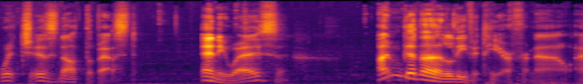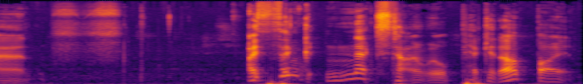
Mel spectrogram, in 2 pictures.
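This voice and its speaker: A man's voice: mid-range voice, wildly swooping pitch, takes it slowly, gravelly, pauses often, fairly bright tone. A man hosting a gaming channel, giving casual let's play commentary.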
